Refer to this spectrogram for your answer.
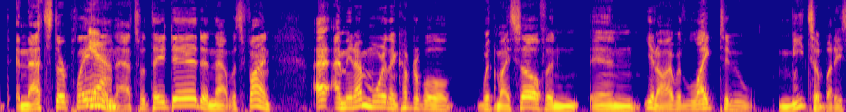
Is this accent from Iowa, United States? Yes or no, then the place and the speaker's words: yes; Des Moines, Iowa, United States; moved away; where I grew up in Des Moines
